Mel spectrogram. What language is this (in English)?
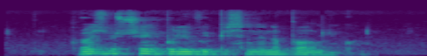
Belarusian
